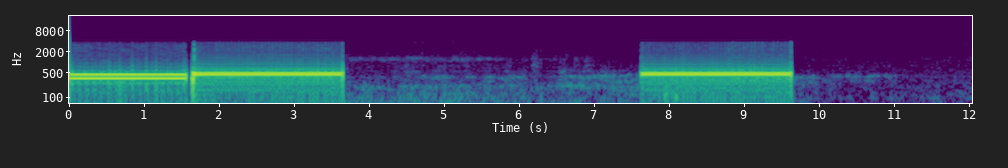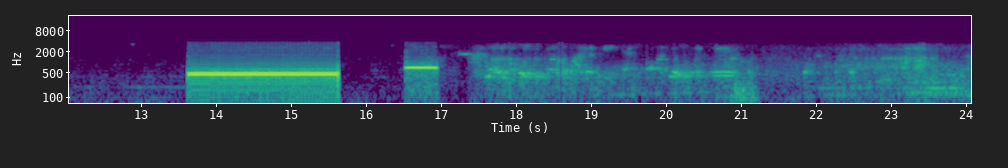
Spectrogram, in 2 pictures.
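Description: Telephone line tones play while a customer service call is transferred to a quality-control department: a steady tone, then three even beeps of about two seconds each separated by silences, a brief short beep, and faint scattered sounds afterward.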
